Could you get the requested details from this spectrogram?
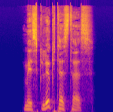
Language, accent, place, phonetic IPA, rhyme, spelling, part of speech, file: German, Germany, Berlin, [mɪsˈɡlʏktəstəs], -ʏktəstəs, missglücktestes, adjective, De-missglücktestes.ogg
- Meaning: strong/mixed nominative/accusative neuter singular superlative degree of missglückt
